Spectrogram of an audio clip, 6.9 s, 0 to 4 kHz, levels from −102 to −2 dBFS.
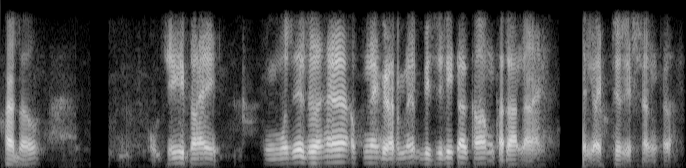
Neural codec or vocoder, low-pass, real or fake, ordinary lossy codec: codec, 16 kHz in and 24 kHz out, 1.1 kbps, FireRedTTS-2 codec; 3.6 kHz; fake; none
